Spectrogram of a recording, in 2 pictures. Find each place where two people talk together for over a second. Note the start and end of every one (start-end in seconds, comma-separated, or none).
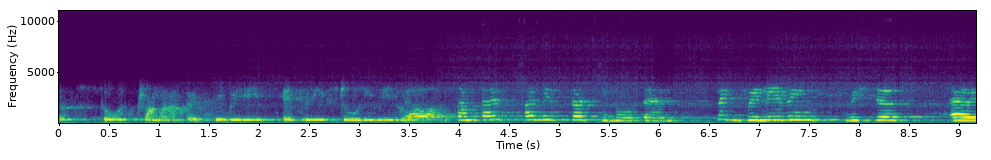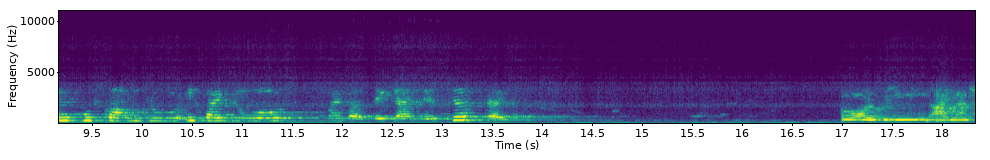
none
